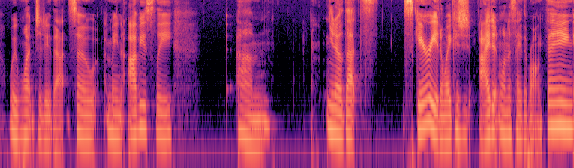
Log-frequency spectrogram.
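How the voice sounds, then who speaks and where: In a Southern US accent, a woman speaks with a very deep, low pitch and long, frequent pauses. The recording is very clean, the background silent. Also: ordinary pitch variation, fairly slow pace. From US South, Alabama. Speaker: homeschooling mother. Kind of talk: casual chat.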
